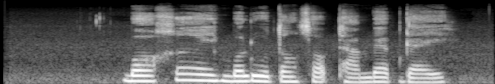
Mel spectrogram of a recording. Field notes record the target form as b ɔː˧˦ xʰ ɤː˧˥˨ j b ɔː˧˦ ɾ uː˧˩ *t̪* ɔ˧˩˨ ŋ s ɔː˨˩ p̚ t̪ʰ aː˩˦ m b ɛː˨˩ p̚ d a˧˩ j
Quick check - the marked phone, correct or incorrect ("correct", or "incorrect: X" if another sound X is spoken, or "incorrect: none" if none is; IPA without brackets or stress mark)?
correct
